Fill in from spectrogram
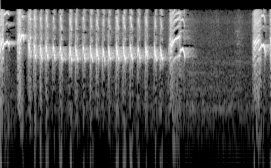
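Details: A greater green leafbird (Chloropsis sonnerati) sings a fast, even run of about five high chipping notes a second, then bursts of rising, whistled sweeps separated by a brief quiet gap, used as a training song.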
